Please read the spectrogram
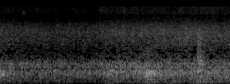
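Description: Shower water running steadily from a hand-held shower head, an even hiss, with a faint short vocal sound about one and a half seconds in.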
